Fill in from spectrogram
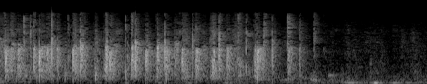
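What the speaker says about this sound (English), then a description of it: "Let's give him a round of applause." Audience applause at a Turkish Cultural Center meat drive event in Manhattan, a dense burst of clapping from a room of people that stays steady, then thins out and fades over the last second.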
